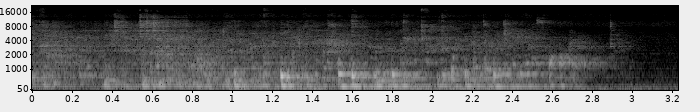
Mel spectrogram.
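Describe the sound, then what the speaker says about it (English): Water is poured into a water supply system, a gushing, splashing rush that surges in uneven bursts and then fades away quickly, close and fairly loud with no speech. "and then pouring in the water"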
